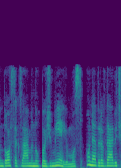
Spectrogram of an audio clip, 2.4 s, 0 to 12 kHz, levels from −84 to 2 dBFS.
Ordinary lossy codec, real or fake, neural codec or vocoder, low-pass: AAC, 32 kbps; fake; codec, 16 kHz, 0.8 kbps, ZipCodec; 7.2 kHz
